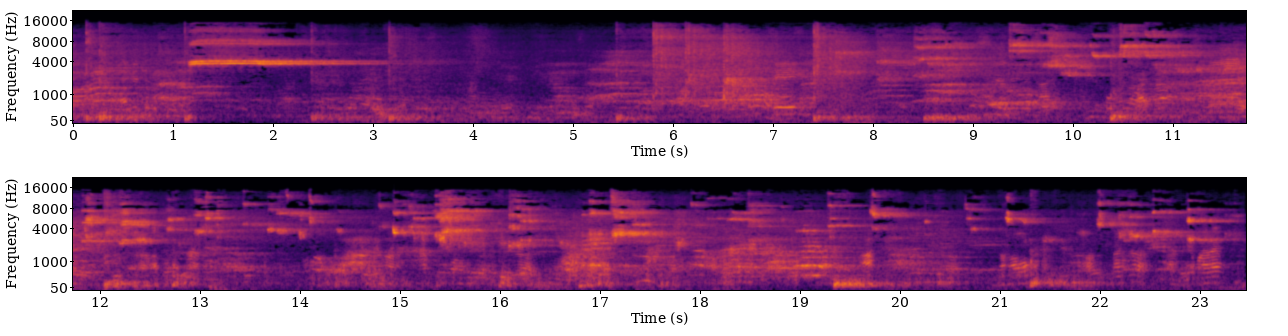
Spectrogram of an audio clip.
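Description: A crowd of young people chatters and shouts in a large echoing hall.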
